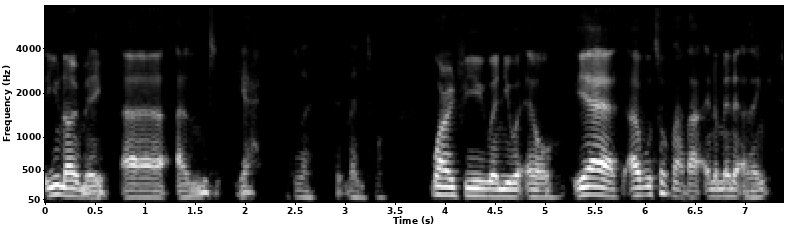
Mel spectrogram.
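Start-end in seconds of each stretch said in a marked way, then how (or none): none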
